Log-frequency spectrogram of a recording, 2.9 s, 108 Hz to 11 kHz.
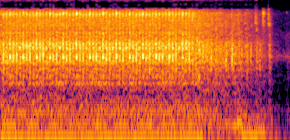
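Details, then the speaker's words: VW Golf 4 diesel after fixing a chafed wire that caused cutting-out/vibration, no parts replaced: even idle clatter then quiet wind-down at switch-off, no shudder; smooth shutdown. "دابا راه ها هي وكترجع بشويه. دابا راه القضيه عنده مزيانه، راه داك الخيط هو اللي كان داير المشكل، ما بدلنا لا الكتروفان لا والو."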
